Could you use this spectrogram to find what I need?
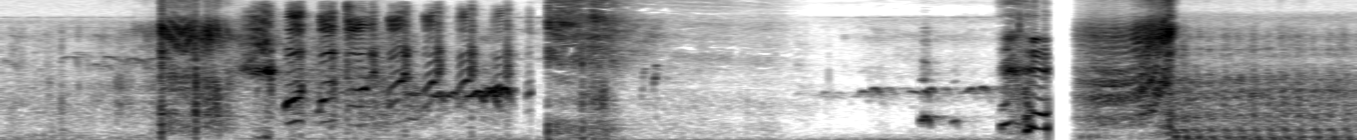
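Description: A firework rocket hisses and whooshes into the air.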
